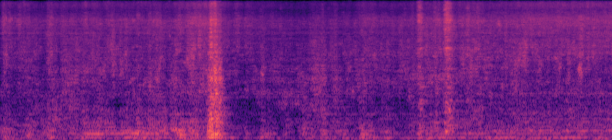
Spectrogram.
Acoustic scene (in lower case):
kitchen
